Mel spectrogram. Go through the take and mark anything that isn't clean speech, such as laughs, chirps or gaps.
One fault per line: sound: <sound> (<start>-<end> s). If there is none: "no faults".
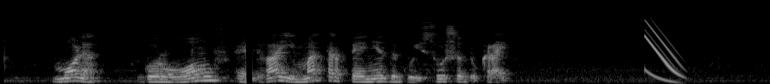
sound: dropout (2.5-2.5 s)
sound: chirp (6.4-6.9 s)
